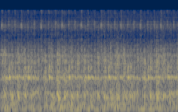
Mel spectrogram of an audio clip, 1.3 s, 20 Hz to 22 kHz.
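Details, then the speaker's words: Renault Triber, cold idle after cylinder head work, engine misfiring, code P0016: quick regular rattly knocking with clutch released that goes quiet when clutch is pressed; clutch rattle at idle, expected to stop once warm. "दबवाप छोड़ो आ तो clutch में भी दिक्कत है इस गाड़ी के दबाओ क्लच क्लच दबे दबे में कितना शांत है इजन छोड़ते क्लच के आवाज कर रही है"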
